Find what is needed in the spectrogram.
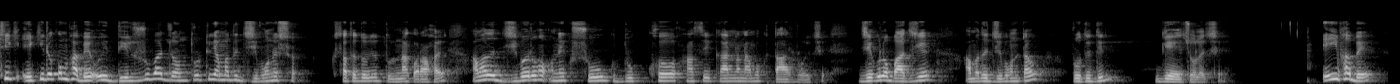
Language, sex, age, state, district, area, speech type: Bengali, male, 18-30, West Bengal, Purulia, rural, spontaneous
